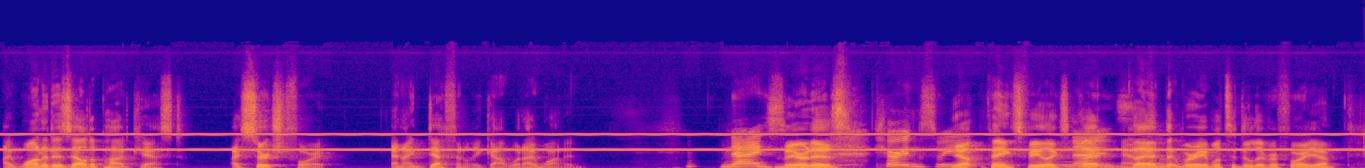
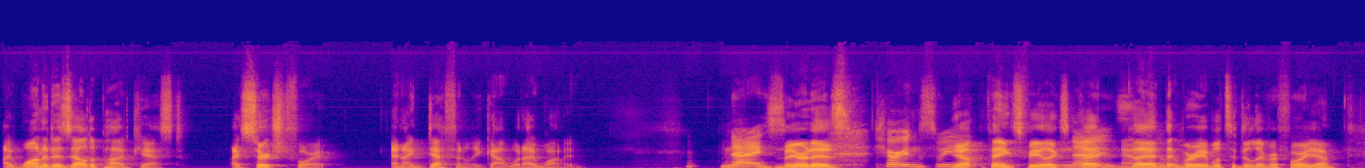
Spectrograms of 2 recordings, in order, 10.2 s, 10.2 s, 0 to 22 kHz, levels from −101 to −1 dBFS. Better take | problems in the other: second | high-pitched whine; loud; throughout; 2.5 kHz, 5 dB below the speech

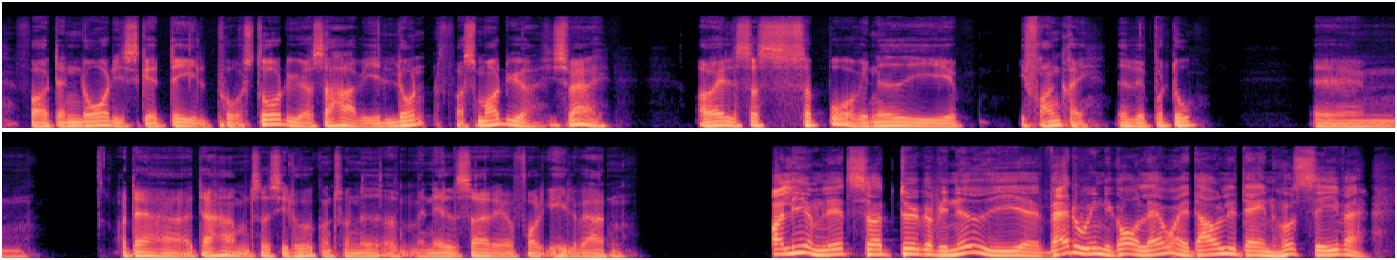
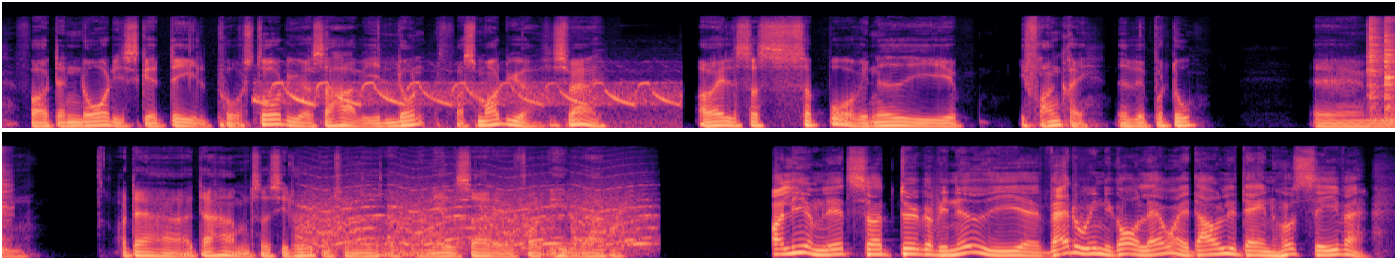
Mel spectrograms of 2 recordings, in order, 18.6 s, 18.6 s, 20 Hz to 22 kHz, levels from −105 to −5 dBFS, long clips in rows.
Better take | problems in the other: first | siren; noticeable; from 1.5 to 4.5 s; peak 6 dB below the speech // phone ringing; loud; at 9 s; peak 1 dB above the speech // alarm; noticeable; from 11 to 14 s; peak 6 dB below the speech

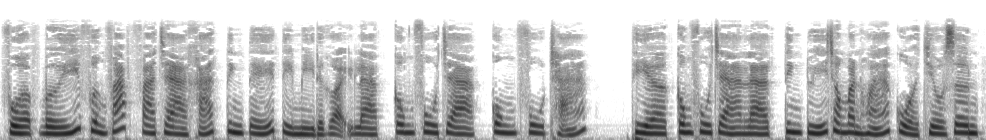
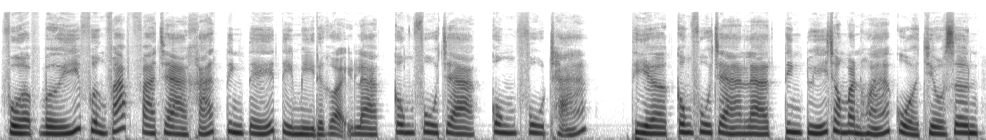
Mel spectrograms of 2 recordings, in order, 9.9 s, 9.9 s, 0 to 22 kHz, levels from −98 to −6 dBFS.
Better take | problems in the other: second | garbled, watery; slightly

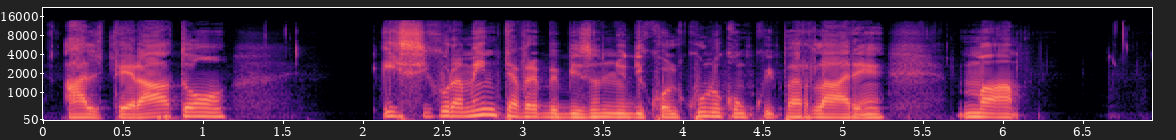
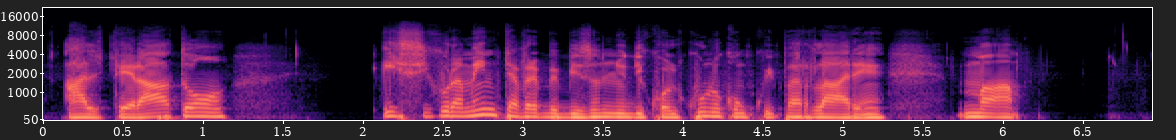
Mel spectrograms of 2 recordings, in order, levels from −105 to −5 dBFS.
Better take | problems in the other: first | muffled; very slightly; fading above 3 kHz

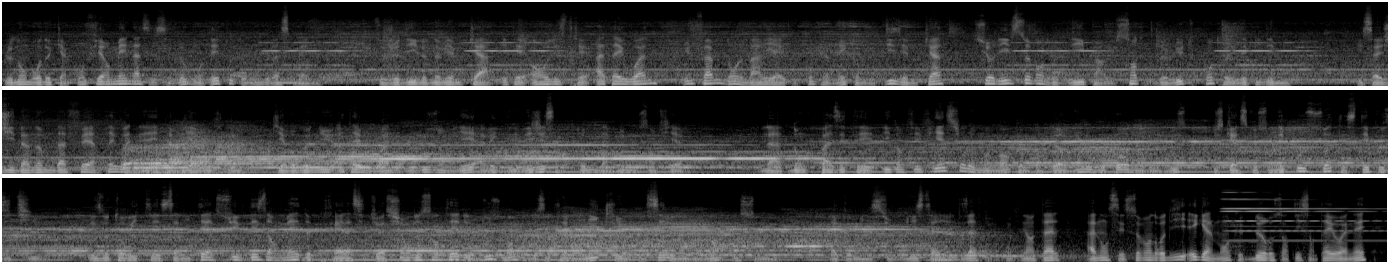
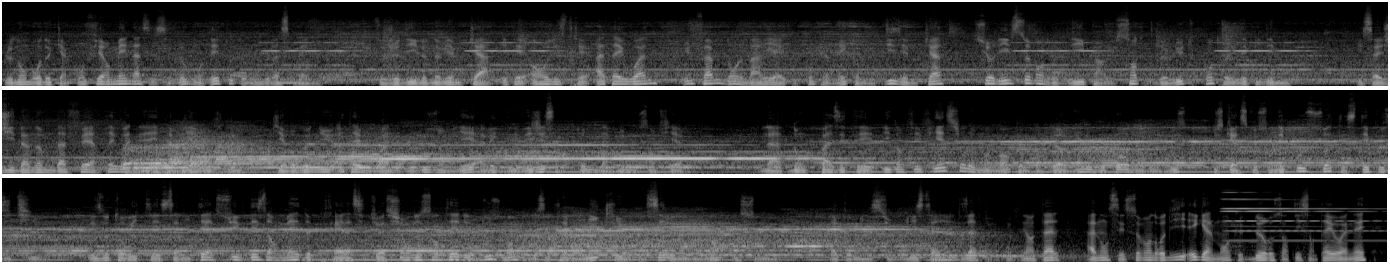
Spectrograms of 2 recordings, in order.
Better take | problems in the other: neither | alarms or sirens; very loud; throughout; 4 dB above the speech; the same in both

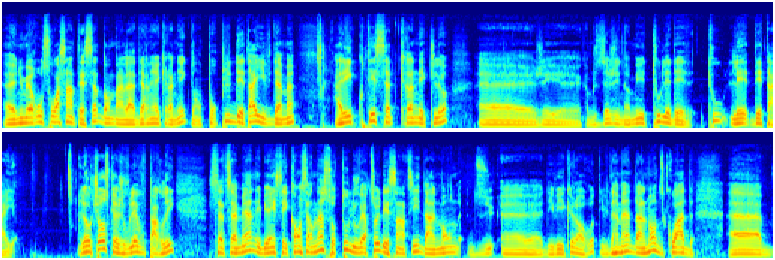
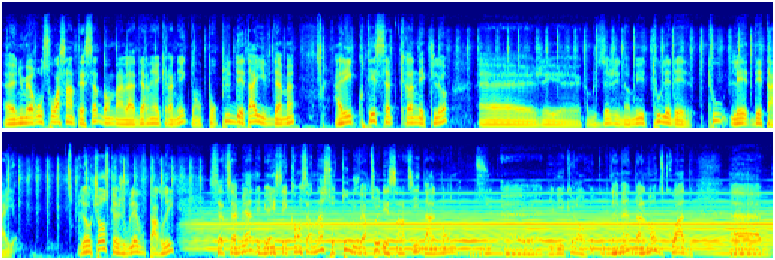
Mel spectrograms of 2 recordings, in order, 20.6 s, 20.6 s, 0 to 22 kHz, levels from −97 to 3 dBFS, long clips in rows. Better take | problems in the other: first | background music; very loud; throughout; 2 dB above the speech

